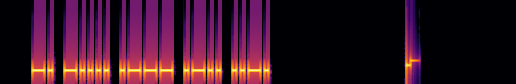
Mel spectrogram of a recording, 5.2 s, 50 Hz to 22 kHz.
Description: Morse code, heard as a keyed tone, about 31 wpm, 700 Hz. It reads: N6JLF
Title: USA Call Signs - 5 Characters - 3x Character Spacing - 30wpm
